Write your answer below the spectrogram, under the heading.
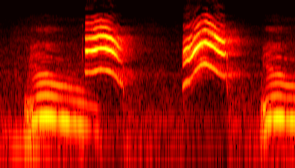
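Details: Talking Indian ringneck parakeet in a small room, giving loud, harsh, strongly harmonic squawks and whistles that rise and fall, four calls in three seconds with short gaps between them.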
